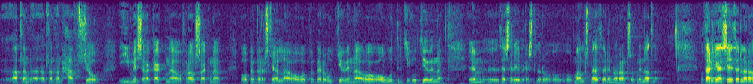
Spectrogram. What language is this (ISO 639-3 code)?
isl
